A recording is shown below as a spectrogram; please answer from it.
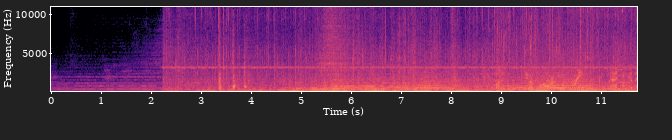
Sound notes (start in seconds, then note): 2.1 fire crackles; 2.5 dramatic music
